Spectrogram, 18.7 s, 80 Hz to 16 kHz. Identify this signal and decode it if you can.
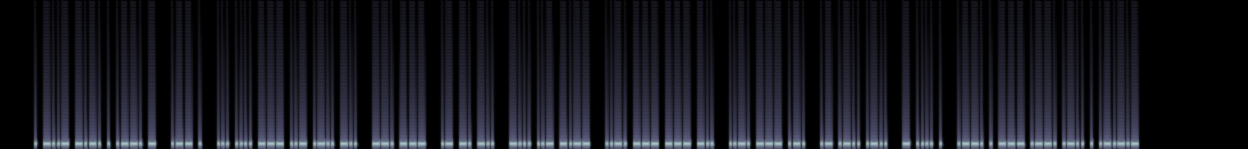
Morse code, heard as a keyed tone, about 34 wpm, 700 Hz. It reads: EXCEPT WE SHOULD GO AND BUY FOOD FOR ALL THE PEOPLE.
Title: Sentences from Top 1600 Words 35wpm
